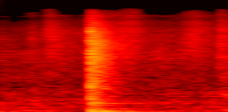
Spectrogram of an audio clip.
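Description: A single thudding close of the oven drawer in an RV at an RV show, one sharp near bump with a short rattle trailing off against quiet room noise.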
